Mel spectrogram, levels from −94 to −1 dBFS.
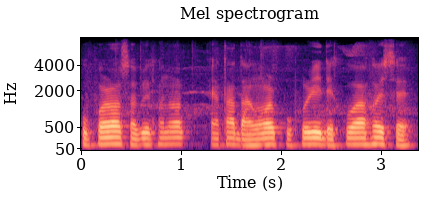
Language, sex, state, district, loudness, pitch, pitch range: Assamese, male, Assam, Hailakandi, -17 LUFS, 125 Hz, 115-125 Hz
